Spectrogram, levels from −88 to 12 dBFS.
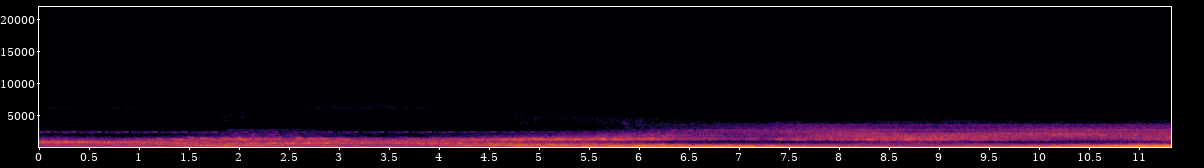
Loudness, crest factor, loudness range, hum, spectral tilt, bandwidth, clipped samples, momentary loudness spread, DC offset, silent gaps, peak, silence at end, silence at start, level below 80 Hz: -26 LUFS; 16 dB; 8 LU; none; -11.5 dB/octave; 3.9 kHz; under 0.1%; 13 LU; under 0.1%; none; -8 dBFS; 0 s; 0 s; -36 dBFS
